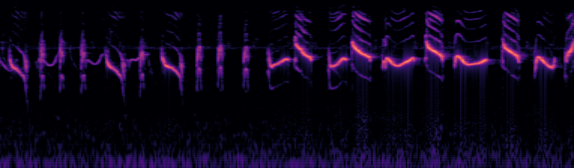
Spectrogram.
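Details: Tiểu mi laughingthrush singing as a lure bird, recorded clean without background noise: quick high whistled phrases, slurred notes rising and falling, growing louder into repeated looping whistles near the end.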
